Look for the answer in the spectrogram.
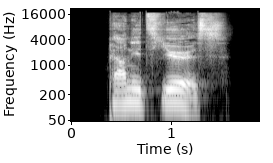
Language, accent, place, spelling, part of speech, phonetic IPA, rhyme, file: German, Germany, Berlin, perniziös, adjective, [pɛʁniˈt͡si̯øːs], -øːs, De-perniziös.ogg
- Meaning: pernicious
